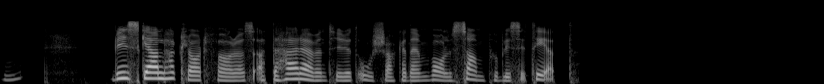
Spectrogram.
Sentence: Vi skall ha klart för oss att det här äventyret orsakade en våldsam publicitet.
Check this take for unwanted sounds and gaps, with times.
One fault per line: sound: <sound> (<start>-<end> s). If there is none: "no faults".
no faults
